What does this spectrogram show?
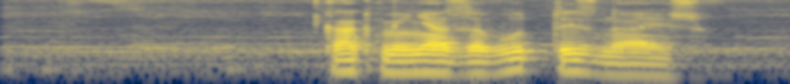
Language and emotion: Russian, neutral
